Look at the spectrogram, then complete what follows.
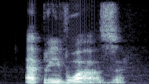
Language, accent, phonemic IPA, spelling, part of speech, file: French, Canada, /a.pʁi.vwaz/, apprivoises, verb, LL-Q150 (fra)-apprivoises.wav
- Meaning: second-person singular present indicative/subjunctive of apprivoiser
